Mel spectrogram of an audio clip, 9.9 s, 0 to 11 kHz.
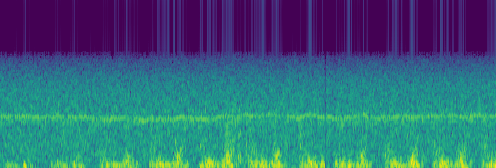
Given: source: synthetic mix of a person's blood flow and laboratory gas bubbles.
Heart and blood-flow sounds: Doppler ultrasound of blood flow; precordium
4.38-5.15 s: bubbles
From the record:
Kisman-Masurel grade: 211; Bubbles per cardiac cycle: several, 3 to 8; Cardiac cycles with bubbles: 1 to 10%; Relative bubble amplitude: barely perceptible (0.100 to 0.250); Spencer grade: 1 (occasional bubble signal discernible with the cardiac motion signal, with majority of cardiac periods free of bubbles); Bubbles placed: anywhere in the cardiac cycle

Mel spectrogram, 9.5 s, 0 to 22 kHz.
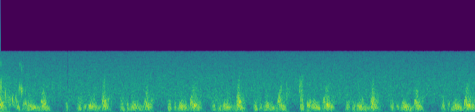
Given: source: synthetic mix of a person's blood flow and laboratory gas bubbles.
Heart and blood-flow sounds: Doppler ultrasound of blood flow; precordium
0.00-0.60 s: bubbles
5.54-5.67 s: bubbles
5.72-5.79 s: bubbles
5.97-6.26 s: bubbles
From the record:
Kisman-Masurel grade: 222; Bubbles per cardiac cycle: several, 3 to 8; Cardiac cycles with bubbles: 10 to 50%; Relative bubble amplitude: moderate (0.250 to 0.450); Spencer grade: 2 (many but less than half of the cardiac periods contain bubble signals, singularly or in groups); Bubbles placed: anywhere in the cardiac cycle

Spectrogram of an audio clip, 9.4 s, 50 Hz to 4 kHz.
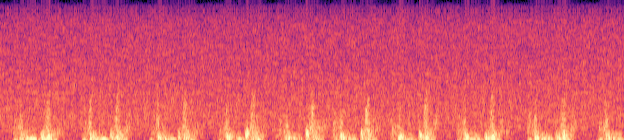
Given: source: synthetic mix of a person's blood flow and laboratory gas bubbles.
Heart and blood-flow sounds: Doppler ultrasound of blood flow; precordium
no bubbles
From the record:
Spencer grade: 0 (complete lack of bubble signals)

